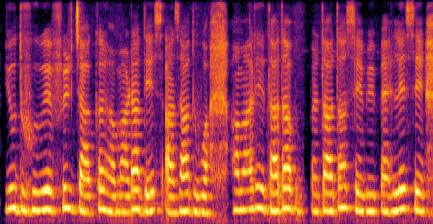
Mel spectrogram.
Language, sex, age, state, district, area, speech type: Urdu, female, 18-30, Bihar, Khagaria, rural, spontaneous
